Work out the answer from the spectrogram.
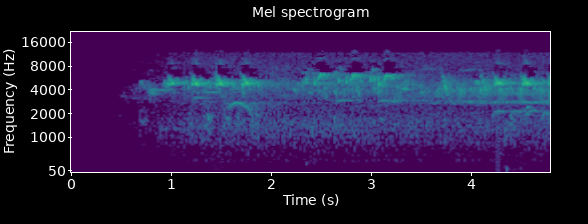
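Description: Faint birdsong fading in from silence: a quick run of about four short chirps about a second in, then scattered chirps and calls.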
